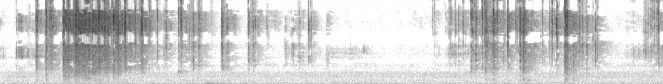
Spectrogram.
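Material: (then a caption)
Soap. A metal blade carves into a solid green dry soap bar held in the hand, its surface cut into cubes. Bright, crisp scraping and crackling bursts come in two clusters, the first loudest just after the start and the second near the end, with a quiet stretch between.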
